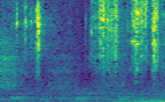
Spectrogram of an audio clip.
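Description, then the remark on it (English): A bunch of keys jangles in a few short, bright metallic bursts over a steady low background hum with no talking. “Give me your keys.”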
